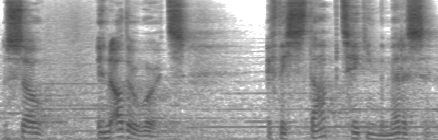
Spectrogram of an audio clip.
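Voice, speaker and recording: A man voicing a quiet, serious young warrior in a video game, thoughtful and understated. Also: medium pitch, lively intonation, measured pace, natural voice. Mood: grave, pensive. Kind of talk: scripted video game voice acting. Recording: echoey reverb, music behind.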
